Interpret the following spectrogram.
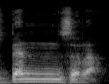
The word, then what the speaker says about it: vajra: of this stuff so when the tibetans say vadra it becomes benzera so benzera is the same as vajra guru we know pema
